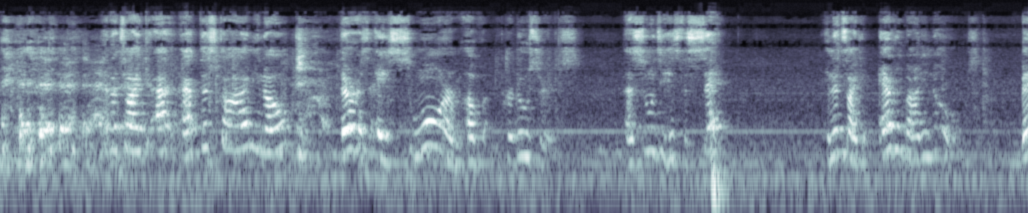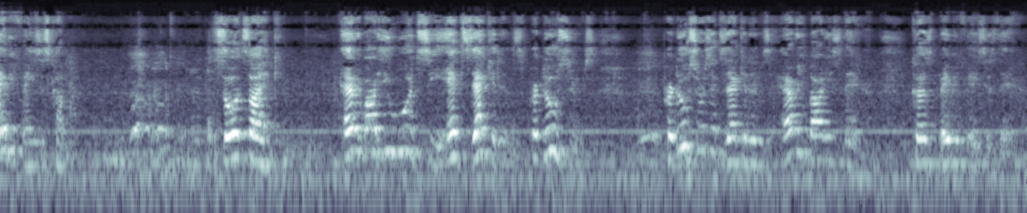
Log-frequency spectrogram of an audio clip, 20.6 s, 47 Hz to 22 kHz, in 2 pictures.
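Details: Breathy voice in a 22-year-old man from incomplete vocal fold closure, linked to extremely premature birth at about one pound, with lungs and vocal cords developing as he grew; the cords still don't close fully.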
